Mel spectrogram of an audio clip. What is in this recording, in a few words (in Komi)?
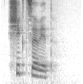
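"сиктсӧвет", Komi, female; kpv audio dict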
